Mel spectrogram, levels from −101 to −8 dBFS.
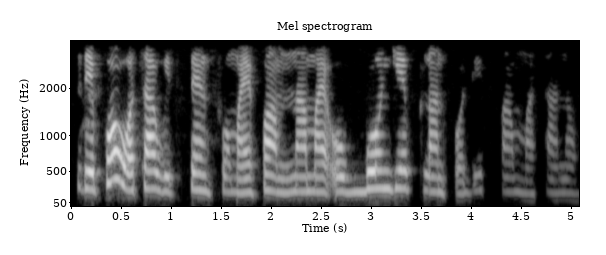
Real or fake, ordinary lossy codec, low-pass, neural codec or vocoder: real; none; 3.6 kHz; none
